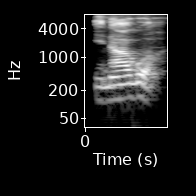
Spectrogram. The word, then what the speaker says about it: Inagua: Yeah, man, that bring back a lot of memory because he was born in an island called Inagua in Bahamas, you know. Inago? Inago? Inagua, Inagua, How you spell that?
